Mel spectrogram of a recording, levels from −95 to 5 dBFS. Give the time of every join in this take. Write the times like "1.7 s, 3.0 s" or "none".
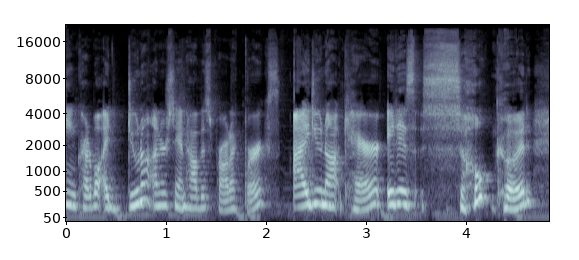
none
